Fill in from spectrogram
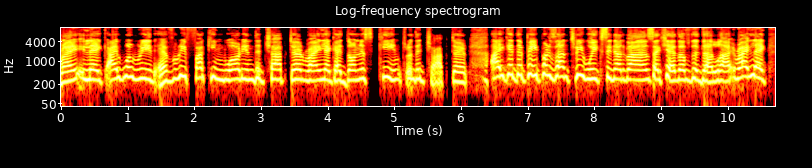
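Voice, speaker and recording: In an Argentine accent, a woman speaks at a high pitch and moderate pace with ordinary pitch variation. Her loudness is very even, and the sound is dry and close with no echo. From Argentina, Buenos Aires. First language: Spanish. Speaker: therapist. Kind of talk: podcast interview. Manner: animated; talkative.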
